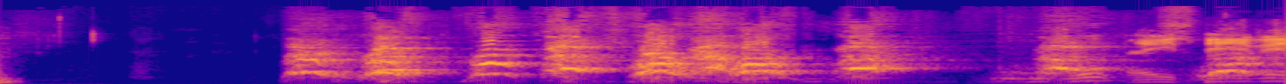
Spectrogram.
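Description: animal, dog barking

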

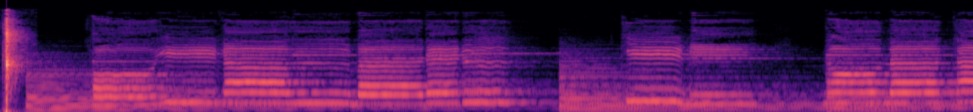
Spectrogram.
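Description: human body sound, finger snap

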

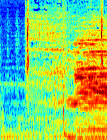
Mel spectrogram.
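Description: animal, cattle mooing

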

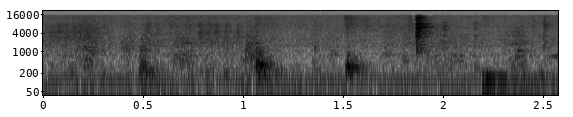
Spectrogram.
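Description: animal, dog panting

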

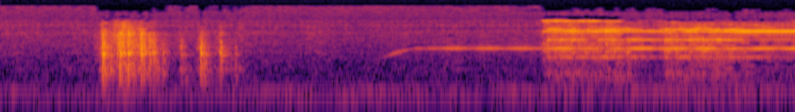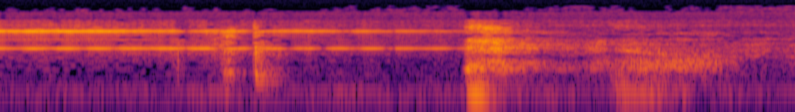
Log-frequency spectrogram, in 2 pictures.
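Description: household object, telephone bell ringing

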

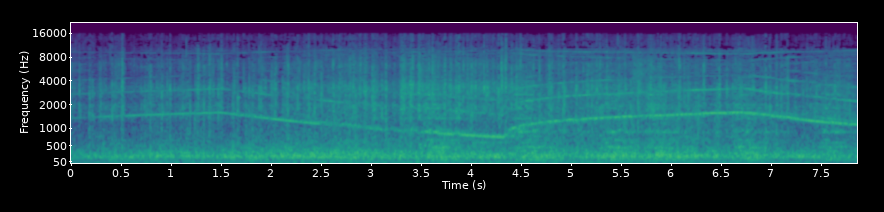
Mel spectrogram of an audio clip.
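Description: vehicle, fire engine siren

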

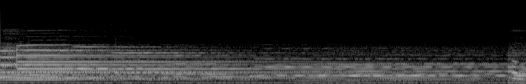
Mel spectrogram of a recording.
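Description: household object, doorbell ringing

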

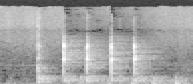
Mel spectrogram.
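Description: sound effect, knocking on a door

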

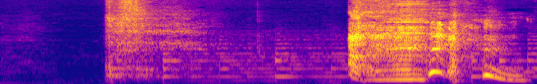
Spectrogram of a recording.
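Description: human body sound, throat clearing

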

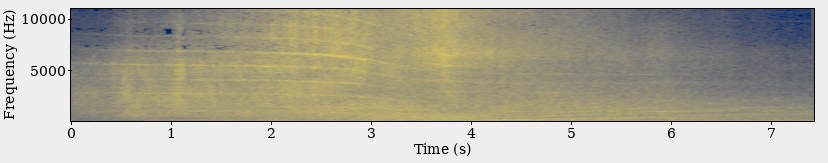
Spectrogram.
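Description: vehicle, airplane landing

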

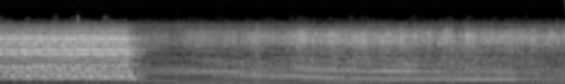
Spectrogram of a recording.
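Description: vehicle, airplane engines

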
